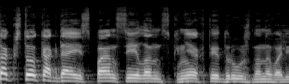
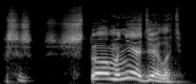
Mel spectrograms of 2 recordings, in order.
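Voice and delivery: slow, high, stammering fright; stammering panic; 9 semitones higher, slower than usual. Acted. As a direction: stutter it out in panic.

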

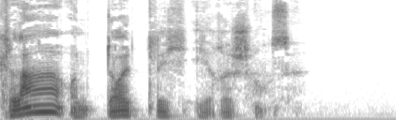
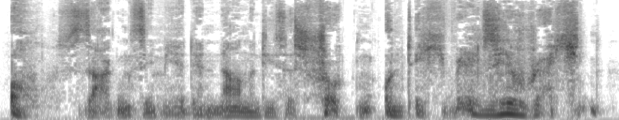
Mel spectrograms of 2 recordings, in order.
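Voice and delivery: groaning plea; 4 dB louder than usual. Acted. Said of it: "stöhnte er".

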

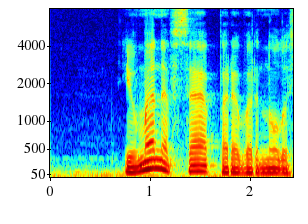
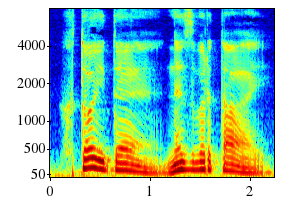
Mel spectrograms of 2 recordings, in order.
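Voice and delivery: high, long-drawn sentry hail; drawn-out call; 8 semitones higher, slower than usual. A narrator's reading. Unseen voice hailing a sailor through fog, drawn-out call. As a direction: stretch each word out like a shout through fog. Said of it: "я почув крізь туман крик".

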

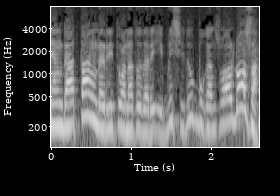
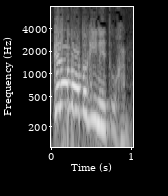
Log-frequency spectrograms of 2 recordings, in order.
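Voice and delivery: complaining to God; 6 semitones higher than usual. Retold or imitated. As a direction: protest to God like a frustrated believer. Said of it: "jangan sampai saudara mempersalahkan Tuhan".

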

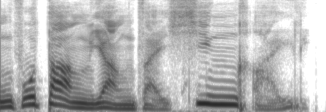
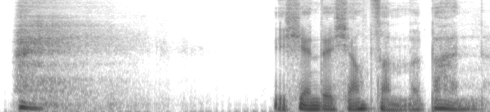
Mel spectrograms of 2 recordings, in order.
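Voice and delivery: gentle, softer question; 6 semitones lower, 9 dB quieter than usual. Acted. Su Rongrong gently asks Chu Liuxiang what he'll do now. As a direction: ask him tenderly and quietly. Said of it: "柔声说".

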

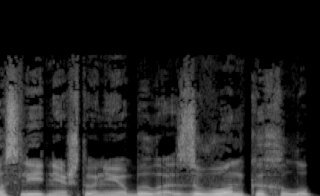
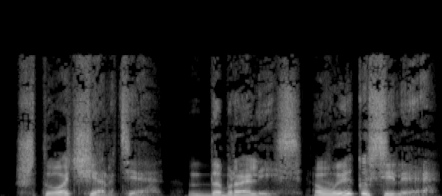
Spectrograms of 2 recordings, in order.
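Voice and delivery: mocking; 2 semitones higher, 3 dB louder, slower than usual. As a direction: taunt them with glee. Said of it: "издевательски захохотал Румифь".

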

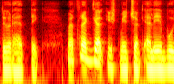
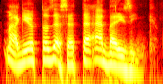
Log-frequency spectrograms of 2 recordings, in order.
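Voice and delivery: higher, louder, slow giant's yell; old giant shouting; 6 semitones higher, 4 dB louder, slower than usual. Acted. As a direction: roar it like a mocking old giant. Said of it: "kiáltott az öreg óriás". (az öreg óriás lassú, hangos kiáltása)

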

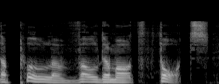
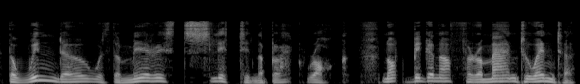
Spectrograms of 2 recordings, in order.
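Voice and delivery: ordinary delivery, nothing marked

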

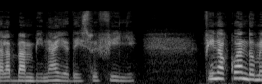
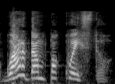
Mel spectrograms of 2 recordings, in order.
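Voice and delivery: loud, higher and indignant; angry; 7 semitones higher, 14 dB louder than usual. A narrator's reading. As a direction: shove it in her face, furious. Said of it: "egli ringhiò". (indignato, forte e acuto)

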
